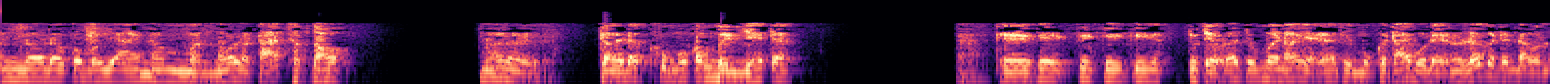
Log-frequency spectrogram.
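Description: Monk, giving a dharma talk. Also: male voice, mid-range voice. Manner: folksy, repetitive, chuckles while telling parables. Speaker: Buddhist monk teacher. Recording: slightly dull lo-fi audio.

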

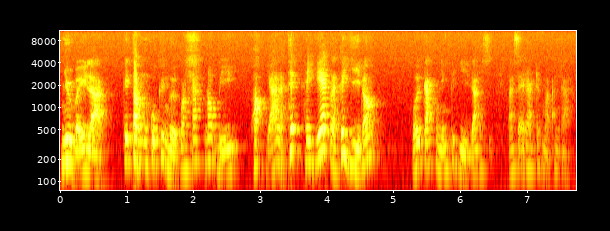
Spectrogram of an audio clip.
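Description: A man's voice: on the high side, lively intonation, quick pace. A man teaching as a Buddhist teacher in a conversational dharma talk, repeating words and laughing along with his listeners. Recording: echoey room.

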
